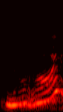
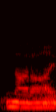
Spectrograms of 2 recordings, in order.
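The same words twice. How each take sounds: First: Higher-voiced cat refusing; storybook cat. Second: Low-voiced pig refusing; storybook pig. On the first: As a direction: answer as a cat, pitched up. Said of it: "said the cat". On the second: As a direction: answer as a pig, pitched down. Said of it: "said the pig". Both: A narrator's reading.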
